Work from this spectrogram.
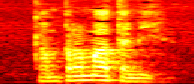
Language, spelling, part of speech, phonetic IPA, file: Russian, компроматами, noun, [kəmprɐˈmatəmʲɪ], LL-Q7737 (rus)-компроматами.wav
- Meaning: instrumental plural of компрома́т (kompromát)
